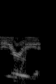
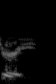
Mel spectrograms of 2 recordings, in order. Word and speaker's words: Shuri: I was gonna say, did you just pronounce Shuri as Siri? Shiri is what I. You said Shiri. Shiri. But it's Shuri. Yeah. It's Shuri with a U.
